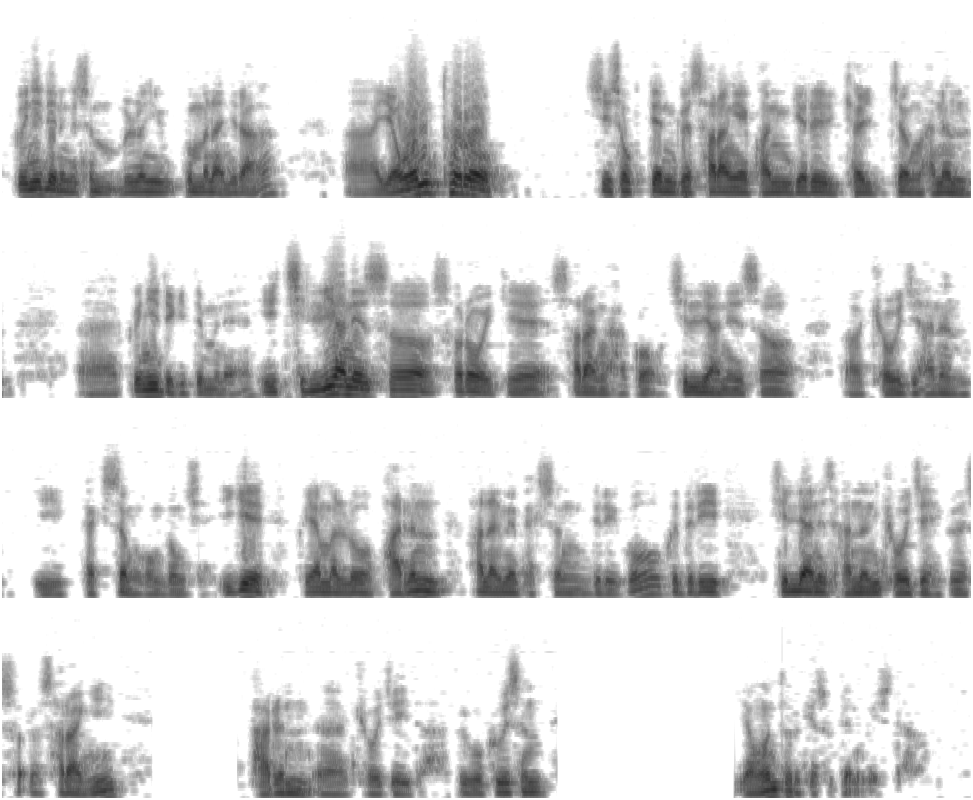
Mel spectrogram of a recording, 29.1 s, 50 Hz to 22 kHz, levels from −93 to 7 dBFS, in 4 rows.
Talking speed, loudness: 260 characters per minute, -21 LUFS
